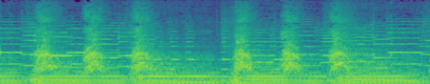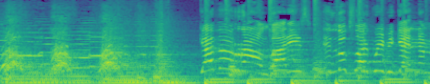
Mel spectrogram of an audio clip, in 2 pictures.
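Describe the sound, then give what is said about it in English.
Dogs bark an all-dog alert from Pongo at Regent's Park, in loud, steady rhythmic volleys about twice a second over a sustained tone, then break into higher, wavering yips and howls near the end. “It's an all dog alert.”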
